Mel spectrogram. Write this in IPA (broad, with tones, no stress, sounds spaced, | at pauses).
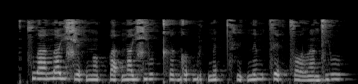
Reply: t͡s w a˦ n̪ a˥˧ j ɕ e˨ ʔ ŋ ɔ̃˨ k̚ p a˨ ʔ ŋ a˧ j ɕ j u˧ kʰ ə˧ ɡ o˦ ʔ b ə˨ t̚ m ẽ˦ p̚ t͡sʰ i˨ ʔ n̪ e˦ m t͡s e˦ ʔ t͡s ɔ˨˩ l ã˧ d͡z j u˦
